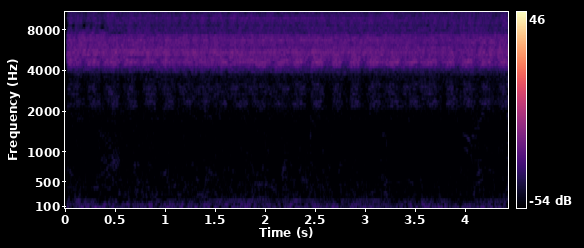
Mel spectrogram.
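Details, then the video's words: Cicadas at sunset on the steep coast of Cape Fiolent, Crimea: a steady, unbroken high hissing drone fills the air, over a low rumbling wash of sea waves below. "Cicadas at sunset."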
